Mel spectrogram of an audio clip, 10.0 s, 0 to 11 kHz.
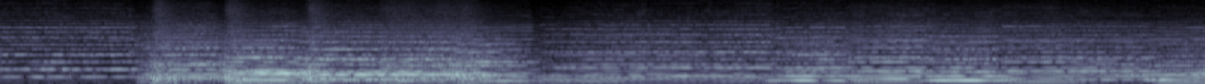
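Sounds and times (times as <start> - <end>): accented orchestral chords: 0.0 - 10.0
orchestra playing: 0.0 - 10.0.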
